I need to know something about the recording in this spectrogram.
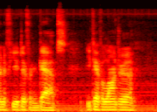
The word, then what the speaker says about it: Bucephalandra: Bucephalandra, or Buke, or Buse, people pronounce it a bunch of different ways.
